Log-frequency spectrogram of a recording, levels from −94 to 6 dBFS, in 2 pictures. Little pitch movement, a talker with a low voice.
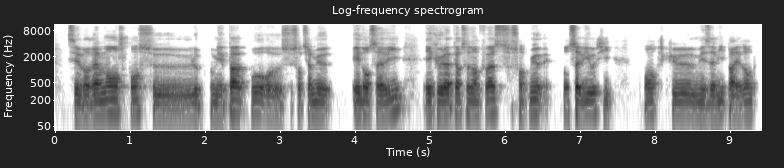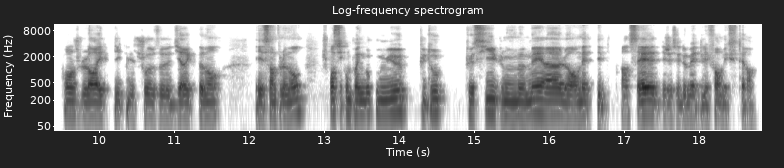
Yes: narrow, 1.7 semitones; very low, 95 Hz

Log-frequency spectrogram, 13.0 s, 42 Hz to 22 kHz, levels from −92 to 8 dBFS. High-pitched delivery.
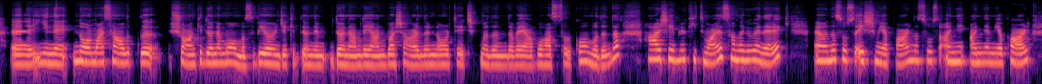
Yes: high, 205 Hz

